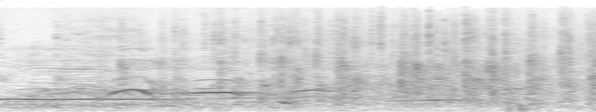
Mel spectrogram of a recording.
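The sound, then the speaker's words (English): Light, scattered golf clap from a small church audience after worship, soft and polite rather than enthusiastic, with a voice speaking and murmuring over it throughout. “That was a golf clap if ever I heard one.”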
